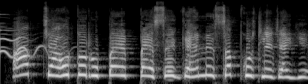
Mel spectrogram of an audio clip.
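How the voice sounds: Delivered at a moderate pace, this is a cartoonish character voice. The loudness stays very even, and the intonation is fairly even. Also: woman, extremely high pitch for a woman.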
